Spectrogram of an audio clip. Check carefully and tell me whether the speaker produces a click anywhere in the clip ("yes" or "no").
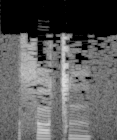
yes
